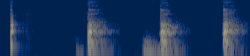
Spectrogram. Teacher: Okay, it's voiced because you feel the vibration in your throat, and it's bilabial because both lips need to come together, and it's plosive because it counts for like in form of an explosion.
